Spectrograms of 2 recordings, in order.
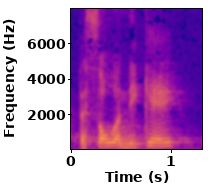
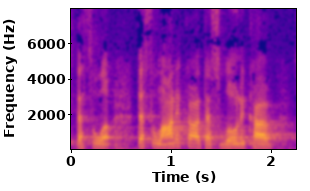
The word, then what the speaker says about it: Thessalonica: But so the correct pronunciation is something like Thessalonike, okay? But, you know, but for the sake of it, just rolls off the tongue better. So just know in the English, I think pronunciation is Thessalonica.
